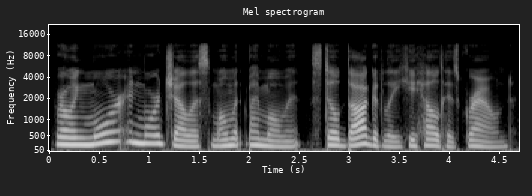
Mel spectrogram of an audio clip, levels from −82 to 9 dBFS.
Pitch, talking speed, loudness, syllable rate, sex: 205 Hz, 180 wpm, -16 LUFS, 4.4 syllables/s, female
